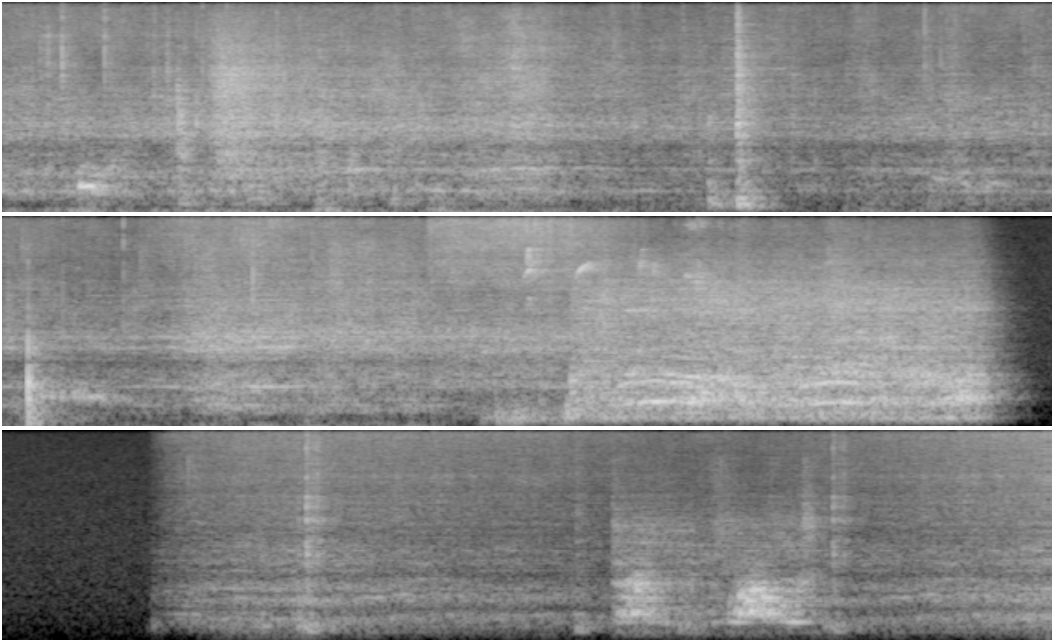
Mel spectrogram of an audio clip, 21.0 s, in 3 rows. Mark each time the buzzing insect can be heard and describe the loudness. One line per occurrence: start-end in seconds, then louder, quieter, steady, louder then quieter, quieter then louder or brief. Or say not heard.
0.0-11.3 steady
15.0-20.9 quieter then louder.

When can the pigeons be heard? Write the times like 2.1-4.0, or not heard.
0.5-2.9, 6.2-8.1, 10.8-13.7, 18.1-19.4.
